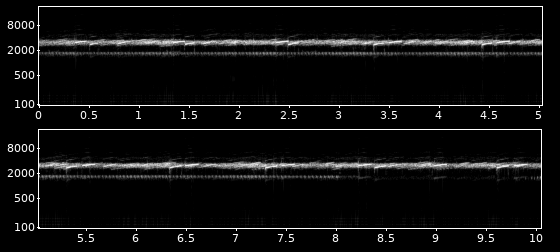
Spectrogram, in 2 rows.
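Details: One of two American toads calling at the CWRU Farm, April 21, 2016: a level, droning trill lasting about eight seconds, partly masked by a loud, constant backdrop of shrill chirping calls.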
